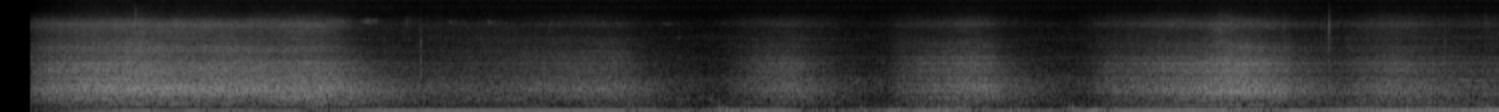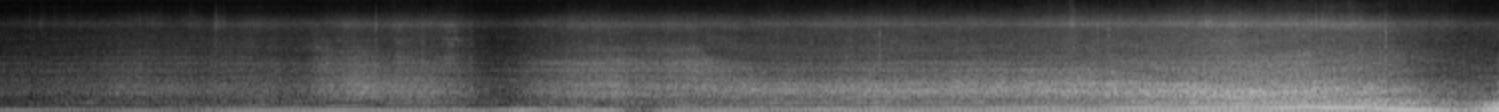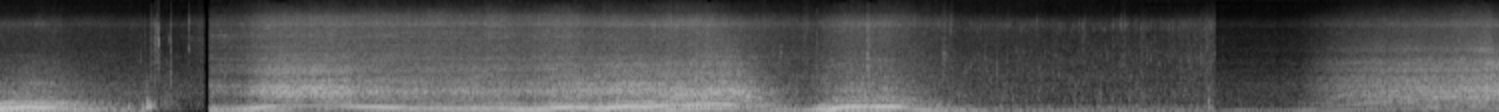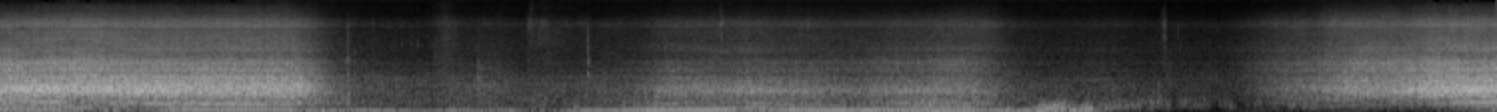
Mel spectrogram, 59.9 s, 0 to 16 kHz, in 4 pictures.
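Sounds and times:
wheels churning through snow: 0.4 - 56.6, 57.3 - 59.9
car engine revving hard: 10.9 - 31.4, 32.1 - 39.8, 42.9 - 48.6, 51.0 - 55.3, 57.5 - 59.9.

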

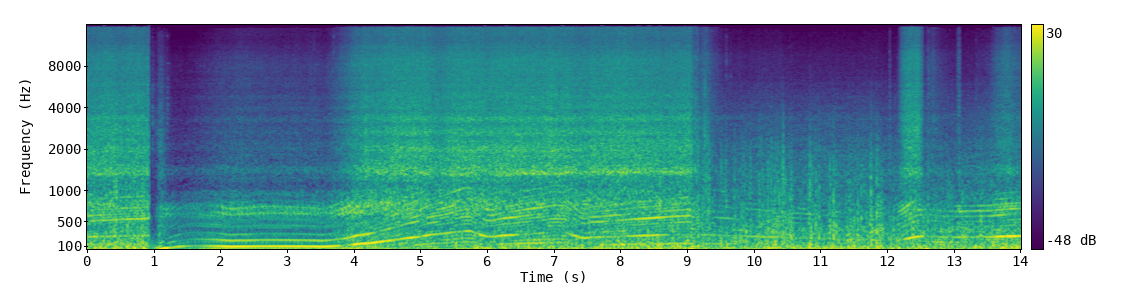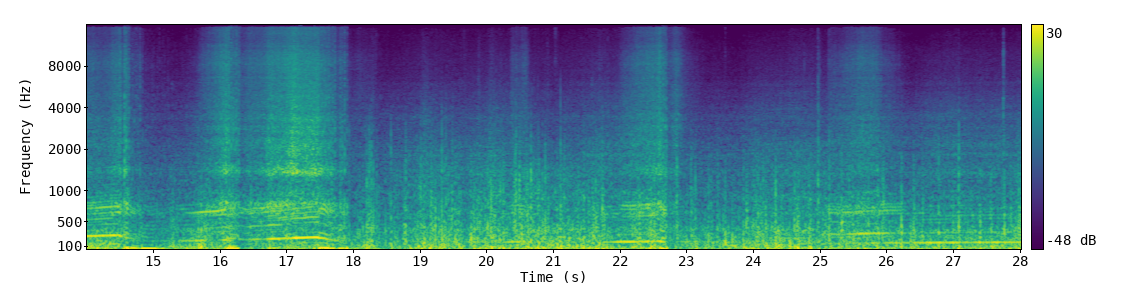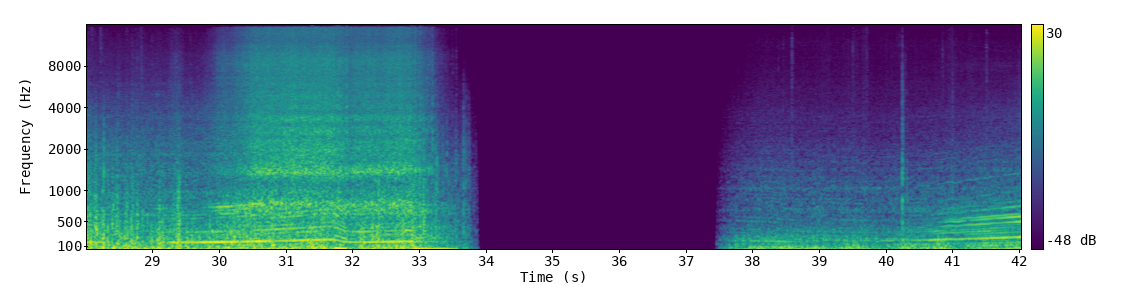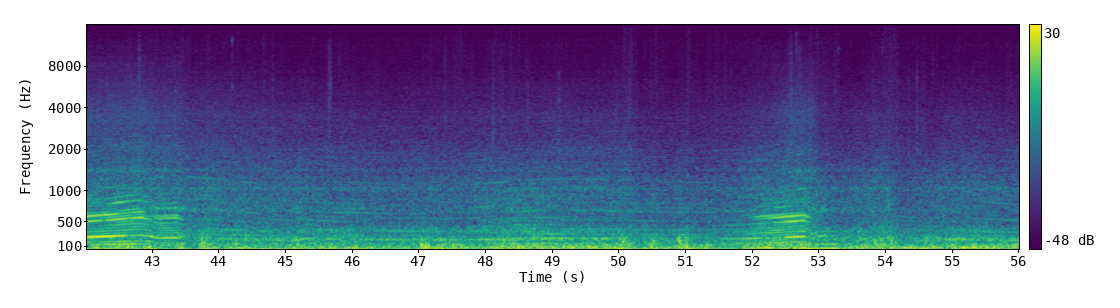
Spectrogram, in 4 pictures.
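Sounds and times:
car engine accelerating hard: 0.0 - 33.7, 38.0 - 56.0
road and wind noise: 0.0 - 33.9, 37.4 - 56.0.

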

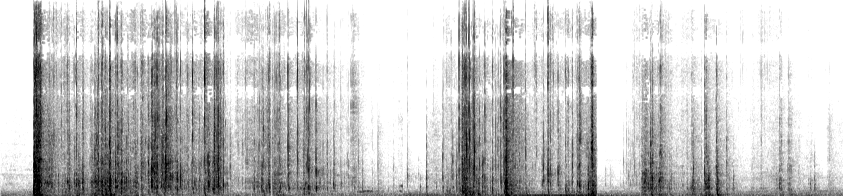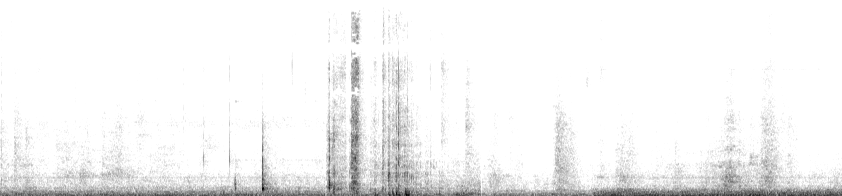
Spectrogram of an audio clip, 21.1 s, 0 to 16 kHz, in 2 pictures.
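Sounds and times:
plastic bag crinkling: 0.4 - 10.2.

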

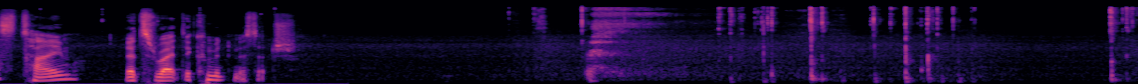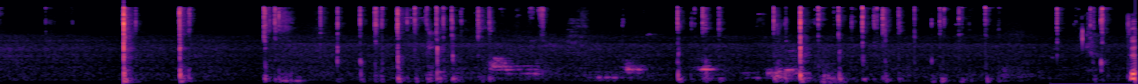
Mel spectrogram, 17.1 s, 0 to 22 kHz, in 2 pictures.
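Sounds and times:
computer keyboard typing: 5.4 - 7.4, 8.4 - 8.6, 9.5 - 12.7, 13.6 - 17.0.

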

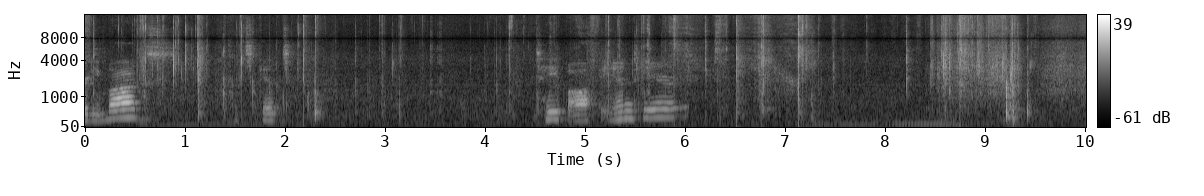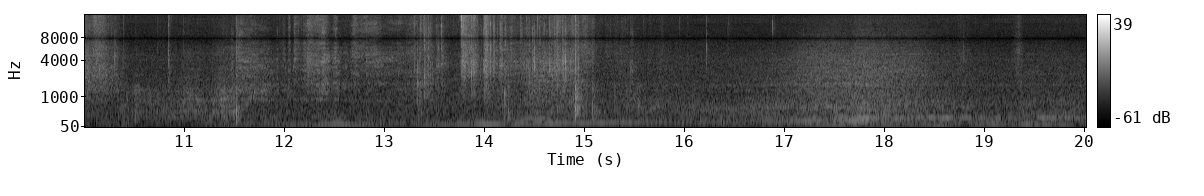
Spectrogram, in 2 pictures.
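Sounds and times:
crinkling: 0.0 - 16.3
tape peeling off cardboard: 5.2 - 7.6.

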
